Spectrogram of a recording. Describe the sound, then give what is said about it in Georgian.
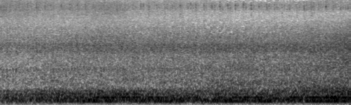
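A Chilean mail airplane in flight gives off a steady, low engine drone, a continuous rumbling roar that holds even and unbroken throughout. “აგერიზიც, ჩილეს საფოსტო თვითმფრინავი.”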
